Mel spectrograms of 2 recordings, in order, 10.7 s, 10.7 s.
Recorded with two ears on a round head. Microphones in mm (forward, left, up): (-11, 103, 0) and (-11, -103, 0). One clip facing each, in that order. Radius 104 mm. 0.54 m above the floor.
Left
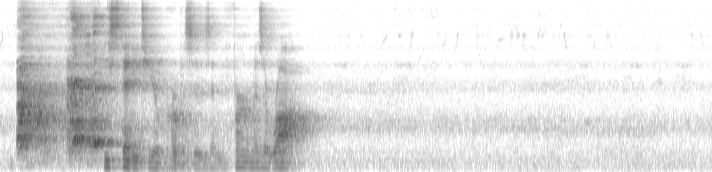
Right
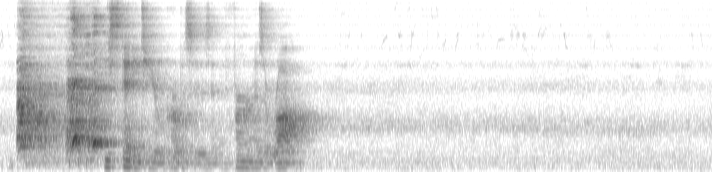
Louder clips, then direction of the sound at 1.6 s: Left 3 dB; 35° left (ahead or behind).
